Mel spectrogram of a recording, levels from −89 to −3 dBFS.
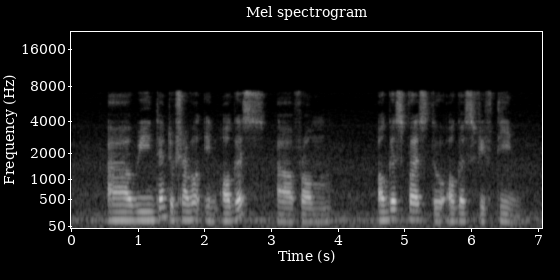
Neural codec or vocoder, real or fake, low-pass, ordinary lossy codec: none; real; 7.2 kHz; none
